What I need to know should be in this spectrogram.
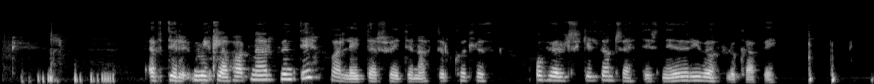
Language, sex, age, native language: Icelandic, female, 60-69, Icelandic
